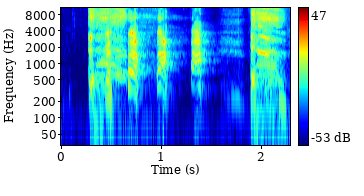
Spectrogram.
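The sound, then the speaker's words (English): A voice imitates a series of exaggerated tongue-out coughs, about five harsh, breathy bursts in quick, uneven succession, fairly loud with no other sounds around them. “Did you totally love Demi Moore's tongue out coughing?”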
